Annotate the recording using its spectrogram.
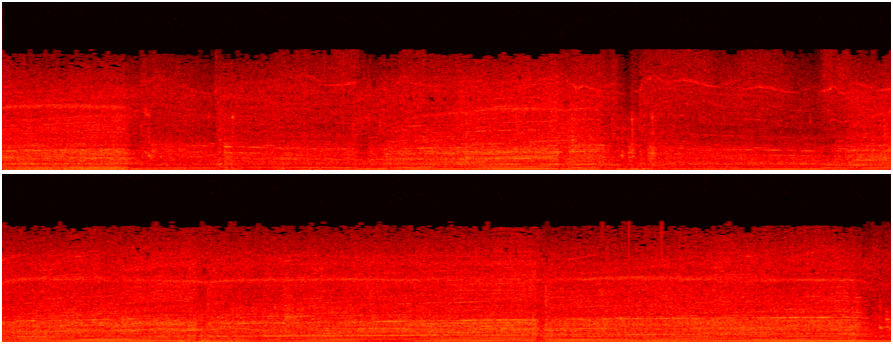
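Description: A racing car engine roars steadily, its pitch climbing through the gears and dropping as it brakes.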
